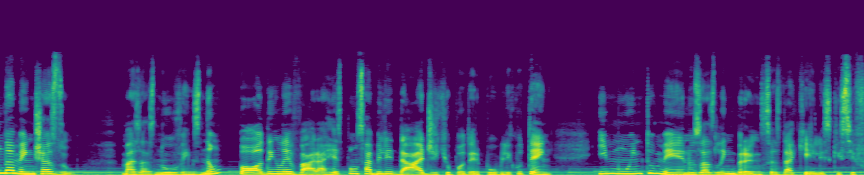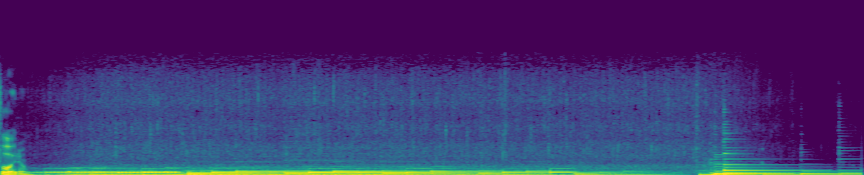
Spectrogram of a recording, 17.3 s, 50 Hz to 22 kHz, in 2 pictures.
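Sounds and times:
speech: 0:00.2 - 0:09.3
sustained musical tones shifting chords: 0:08.6 - 0:16.9
steady rain pattering on a surface: 0:09.0 - 0:17.0.

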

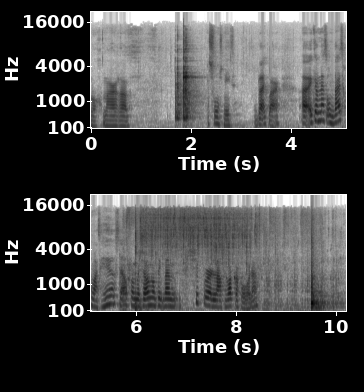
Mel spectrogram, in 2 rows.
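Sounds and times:
speech: 0:00.0 - 0:01.0, 0:02.3 - 0:08.7
water gushing from a boiling-water tap: 0:05.7 - 0:09.9.

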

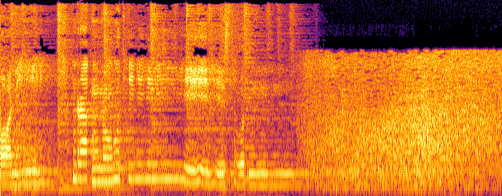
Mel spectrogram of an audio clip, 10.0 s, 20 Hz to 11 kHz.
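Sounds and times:
speech: 0:00.2 - 0:05.7
ocean surf washing onto Sai Kaew Beach: 0:03.9 - 0:10.0.

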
